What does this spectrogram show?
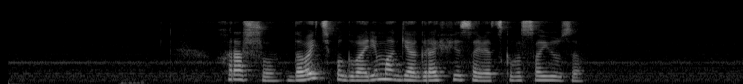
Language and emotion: Russian, neutral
